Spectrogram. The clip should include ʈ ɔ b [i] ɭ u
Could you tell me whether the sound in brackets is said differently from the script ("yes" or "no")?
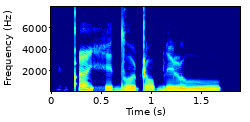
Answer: no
